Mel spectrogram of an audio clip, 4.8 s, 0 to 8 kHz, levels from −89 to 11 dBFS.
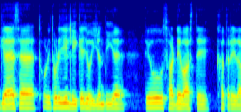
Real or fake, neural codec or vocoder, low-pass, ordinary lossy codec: real; none; 7.2 kHz; none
